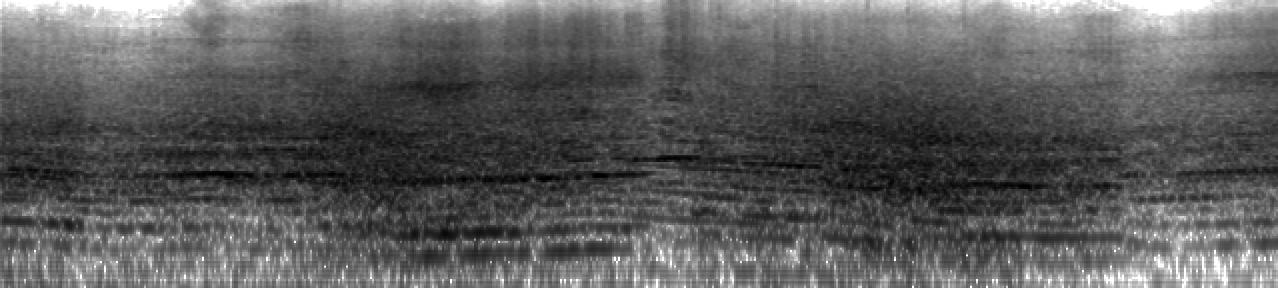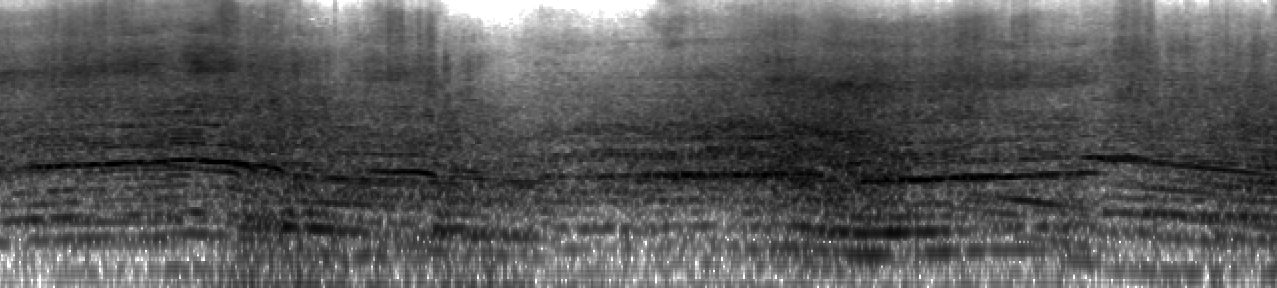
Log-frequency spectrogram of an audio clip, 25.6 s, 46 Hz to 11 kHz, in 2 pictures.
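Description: Race cars circle the 5 Flags Speedway track in the iRacing sim during a derby race, engine drone swelling and fading in repeating waves as the pack passes, steady and fairly distant with no talking.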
